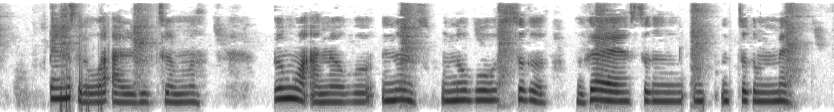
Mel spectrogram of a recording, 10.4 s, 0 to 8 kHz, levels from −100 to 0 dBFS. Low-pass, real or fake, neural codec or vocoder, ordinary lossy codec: 7.2 kHz; real; none; MP3, 48 kbps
